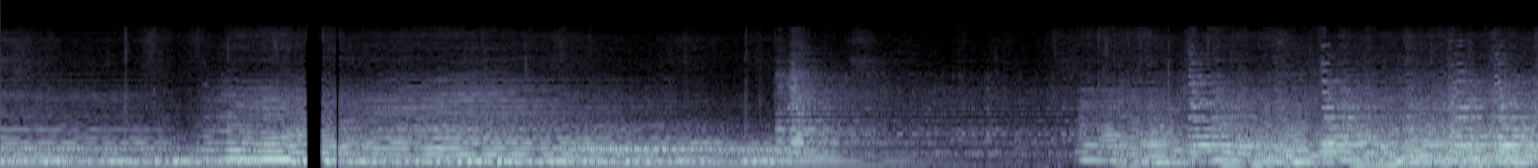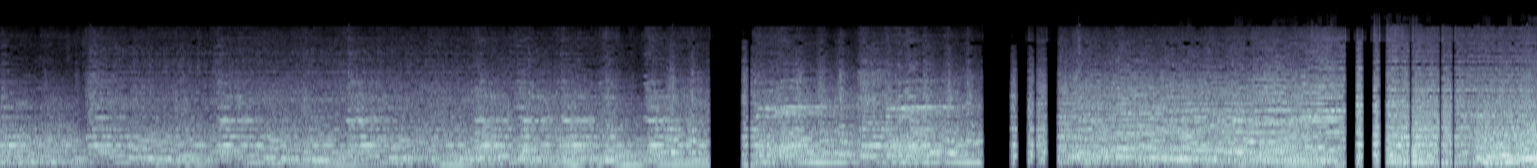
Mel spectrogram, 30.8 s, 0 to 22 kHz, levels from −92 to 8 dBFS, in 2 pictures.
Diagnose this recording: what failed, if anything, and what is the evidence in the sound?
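AAC frame loss with muting in the codec stage. Soft-edged gaps at 3.04–3.40, 22.46–22.90, 25.18–25.97 and 28.81–29.94 s. The decoder zeroed the lost frames, and the overlapping windows faded each gap in and out.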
